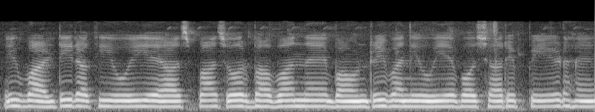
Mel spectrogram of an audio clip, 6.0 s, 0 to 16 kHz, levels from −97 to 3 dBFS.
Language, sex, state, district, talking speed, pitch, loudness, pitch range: Hindi, female, Chhattisgarh, Bilaspur, 170 wpm, 185 Hz, -12 LUFS, 185-190 Hz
